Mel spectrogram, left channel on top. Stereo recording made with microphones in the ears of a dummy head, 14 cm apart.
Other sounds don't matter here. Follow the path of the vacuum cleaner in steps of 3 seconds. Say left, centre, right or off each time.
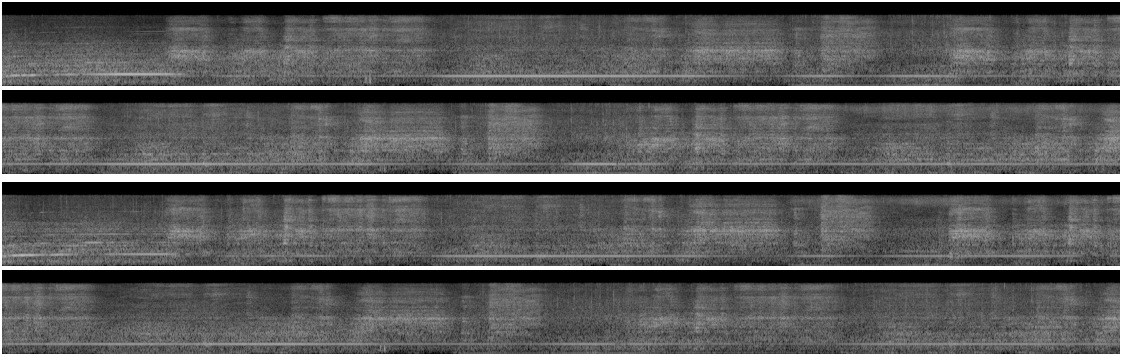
right, right, right, right, left, left, left, left.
